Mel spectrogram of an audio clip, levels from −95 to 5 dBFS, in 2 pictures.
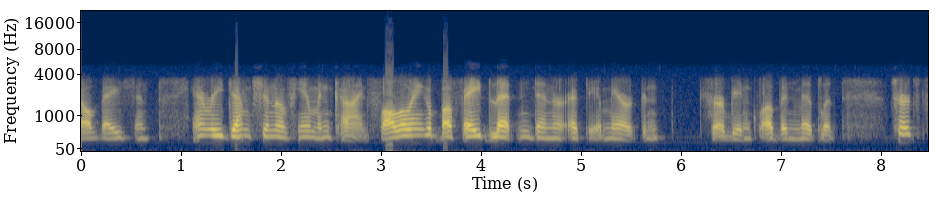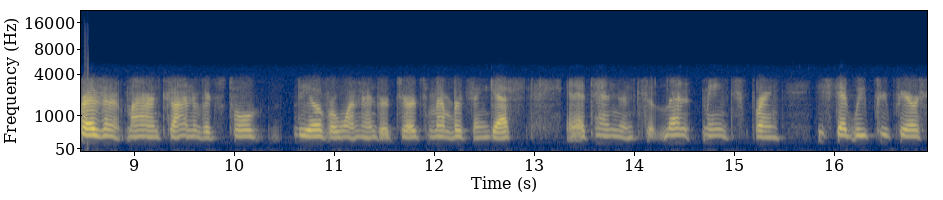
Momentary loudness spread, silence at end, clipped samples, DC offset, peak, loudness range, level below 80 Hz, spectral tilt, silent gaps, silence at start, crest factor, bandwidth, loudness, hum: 17 LU; 0 s; under 0.1%; under 0.1%; 0 dBFS; 10 LU; -78 dBFS; -4.5 dB/octave; none; 0 s; 20 dB; 5.8 kHz; -19 LUFS; none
